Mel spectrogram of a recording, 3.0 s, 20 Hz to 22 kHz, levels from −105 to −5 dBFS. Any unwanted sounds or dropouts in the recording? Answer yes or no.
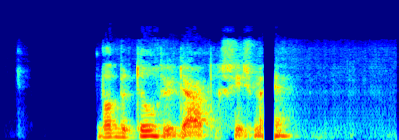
yes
